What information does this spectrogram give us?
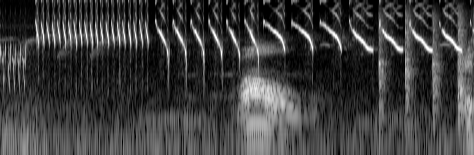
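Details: A kept canary opens with a short low note, then a rapid high trill, followed by a run of quick downward-slurred whistles at a steady pace; a man's voice exclaims 'wow' midway.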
